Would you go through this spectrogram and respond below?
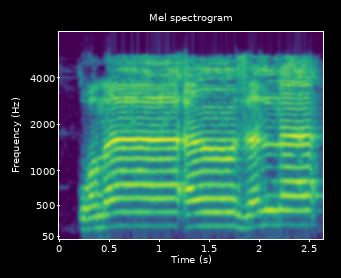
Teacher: الف کے اوپر چھوٹی مد ہے، 3 الف کے برابر کھینچ کر پڑھیں گے۔ انزلنا نون ساکن کے بعد زا ہے، اخفاء حقیقی ہوگا، لام ساکن پر قلقلہ نہیں کرنا، الف مدہ کو ایک الف کے برابر کھینچ کر پڑھیں گے۔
